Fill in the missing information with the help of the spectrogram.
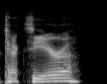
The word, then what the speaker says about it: Teixeira: So this Jack Teixeira, is that how we're pronouncing that? – Yeah. – Teixeira,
